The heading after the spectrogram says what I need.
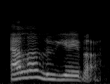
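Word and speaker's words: Alliluyeva: let me try that again Alleluia you try pronouncing that right there Alleluia ver thank you that is how it is pronounced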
